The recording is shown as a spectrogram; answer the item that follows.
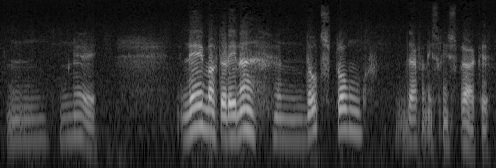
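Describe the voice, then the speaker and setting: A man acting a sober, devout composer and husband in a Dutch radio drama, speaking in a measured, reflective way. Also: mid-range voice, expressive, creaky, full character voice. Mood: earnest, resolute. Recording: dull, noisy 1980s radio recording.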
